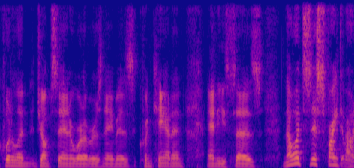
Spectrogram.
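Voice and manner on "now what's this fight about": put-on thick, heavy Irish accent, pitched up. Recounting a movie scene where Quincannon breaks up a fight; Quincannon's thick Irish accent. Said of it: "He's got this thick Irish accent".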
